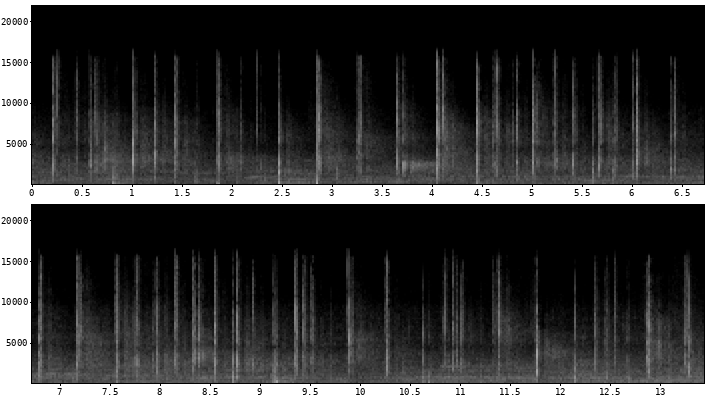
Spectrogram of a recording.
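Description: A step team's percussive routine: shoes stamping on a hard stone floor together with hand claps and slaps on the body, a fast run of sharp hits, several a second.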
